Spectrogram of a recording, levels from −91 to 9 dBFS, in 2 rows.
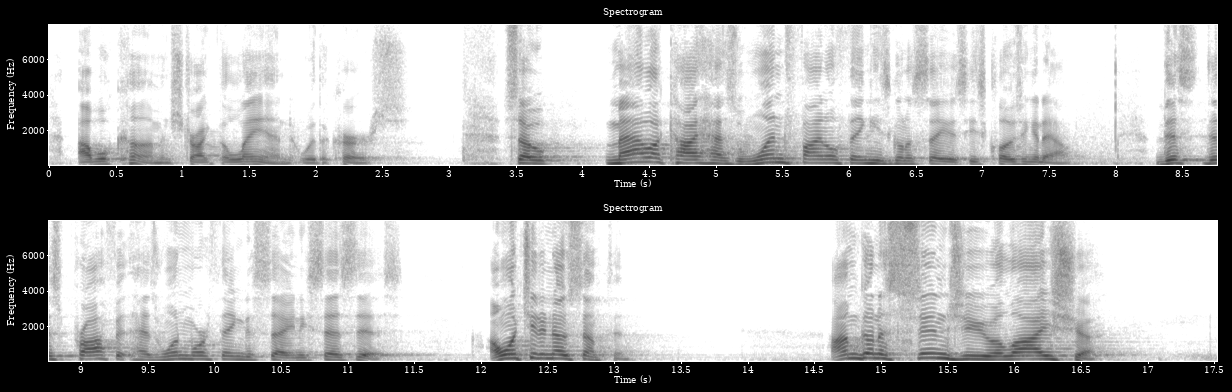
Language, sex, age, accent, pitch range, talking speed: English, male, 40-59, American, 135-195 Hz, 170 wpm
